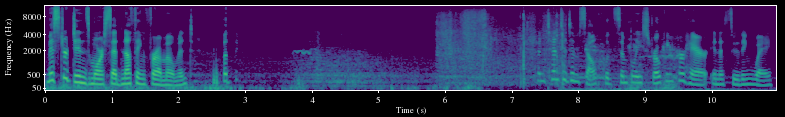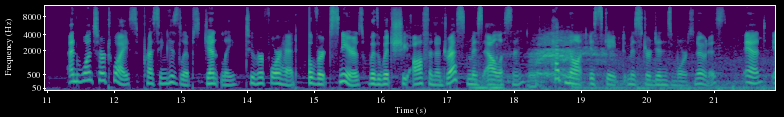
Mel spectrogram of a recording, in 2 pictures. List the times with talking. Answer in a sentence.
You can hear the talking from 0.0 to 2.8 s and from 7.3 to 21.8 s.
